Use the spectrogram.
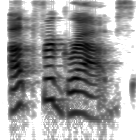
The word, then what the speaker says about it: up for grabs: for grabs okay and pay attention to um how we pronounce it so we usually say up f f usually in American English this for turns to f up for up for grabs up for grabs okay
